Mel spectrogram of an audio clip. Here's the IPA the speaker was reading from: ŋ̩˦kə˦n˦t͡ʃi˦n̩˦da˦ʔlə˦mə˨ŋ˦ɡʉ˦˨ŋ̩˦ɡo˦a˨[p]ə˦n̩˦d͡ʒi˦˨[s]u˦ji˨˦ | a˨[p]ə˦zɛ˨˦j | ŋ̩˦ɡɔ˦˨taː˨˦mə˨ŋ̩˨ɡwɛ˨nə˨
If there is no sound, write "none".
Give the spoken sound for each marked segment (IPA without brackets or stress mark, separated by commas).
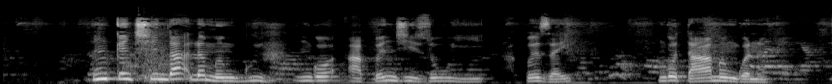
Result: p, z, p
